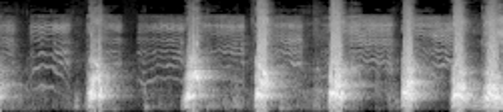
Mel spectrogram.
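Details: English Springer Spaniel named Finnegan barking repeatedly at coyote calls coming from a computer. Loud, sharp barks roughly every two-thirds of a second, six in a row, over wavering, quavering coyote howls from the speaker.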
